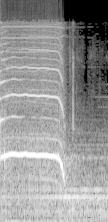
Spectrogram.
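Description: A loud, high-pitched scream that rises in pitch, holds steady for about a second and breaks off, over a low, sustained drone of eerie music.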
